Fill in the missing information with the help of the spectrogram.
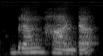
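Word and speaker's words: ब्रह्माण्ड: It is pronounced as Brahmanda.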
